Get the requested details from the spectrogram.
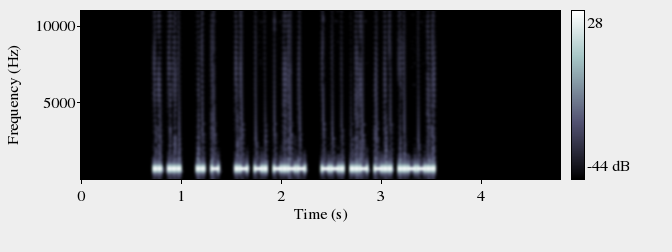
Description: Morse code, heard as a keyed tone, about 49 wpm, 700 Hz. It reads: IS IT ANY GUD?
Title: Sentences from Top 200 Words and Abbreviations 50wpm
